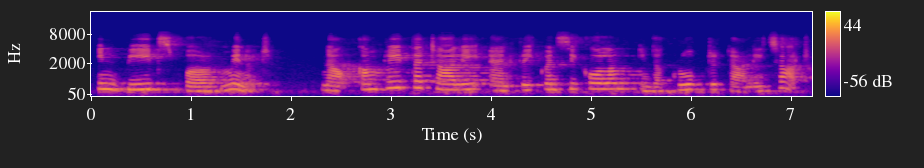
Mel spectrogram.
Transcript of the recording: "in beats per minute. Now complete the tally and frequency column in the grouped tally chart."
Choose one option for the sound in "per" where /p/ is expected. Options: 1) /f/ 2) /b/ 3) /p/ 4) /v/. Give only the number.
3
